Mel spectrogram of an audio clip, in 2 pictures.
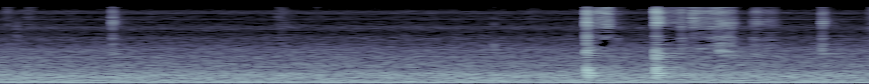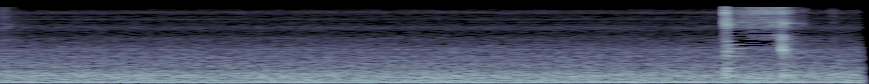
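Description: Metal serving spoon scraping and clinking against a stainless steel mixing bowl while scooping sauced pasta, with two sharp clinks about three seconds in and a few fainter ones. A steady low hum runs underneath.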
